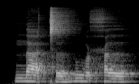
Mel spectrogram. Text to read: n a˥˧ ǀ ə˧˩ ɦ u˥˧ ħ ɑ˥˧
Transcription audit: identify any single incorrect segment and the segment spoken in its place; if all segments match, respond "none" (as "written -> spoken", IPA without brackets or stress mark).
ɑ˥˧ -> ə˥˧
